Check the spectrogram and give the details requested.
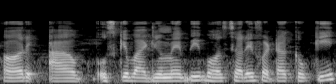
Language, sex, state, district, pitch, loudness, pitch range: Hindi, female, Uttar Pradesh, Jyotiba Phule Nagar, 160 Hz, -15 LUFS, 155-170 Hz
